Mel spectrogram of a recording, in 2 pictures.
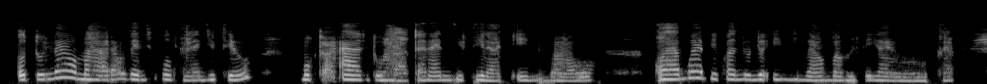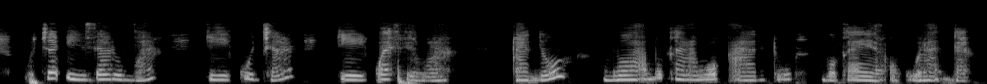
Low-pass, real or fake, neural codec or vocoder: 7.2 kHz; fake; codec, 44.1 kHz, 1.7 kbps, Pupu-Codec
